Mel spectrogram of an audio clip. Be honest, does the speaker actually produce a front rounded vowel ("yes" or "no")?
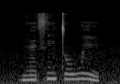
no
